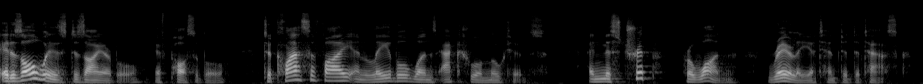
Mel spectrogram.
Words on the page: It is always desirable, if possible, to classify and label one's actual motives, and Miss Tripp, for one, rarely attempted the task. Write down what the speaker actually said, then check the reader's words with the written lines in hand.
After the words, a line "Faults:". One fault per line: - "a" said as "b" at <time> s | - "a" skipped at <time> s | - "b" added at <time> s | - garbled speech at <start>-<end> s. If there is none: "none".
It is always desirable, if possible, to classify and label one's actual motives, and Miss Tripp, for one, rarely attempted the task.
Faults:
none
